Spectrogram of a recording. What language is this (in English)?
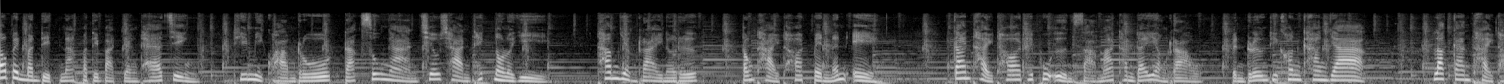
Thai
